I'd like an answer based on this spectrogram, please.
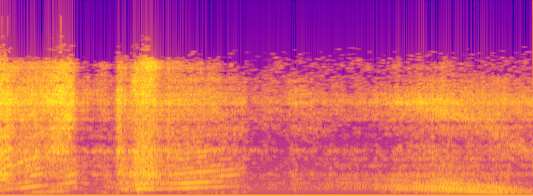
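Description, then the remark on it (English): A car engine roars and revs hard, tires squealing briefly, then the motor's pitch climbs and settles into a steady drone as the vehicle speeds off, loud throughout. “Blast, another car coming.”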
